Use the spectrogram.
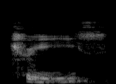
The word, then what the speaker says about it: trees: You must not eat the fruit from any of the trees. 이거 전 비디오에서 제가 말씀드렸다시피 T랑 R이랑 붙어 있으면 트가 아니라 추 발음입니다.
